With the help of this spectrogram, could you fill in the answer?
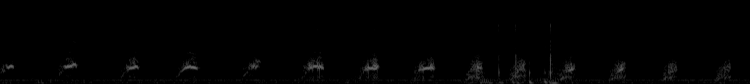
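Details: Rabbit breathing through its nose: short, soft snuffling puffs repeated a little more than once a second, fairly steady, with a faint constant low hum behind and a brief rustle partway through.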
